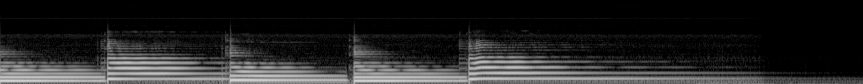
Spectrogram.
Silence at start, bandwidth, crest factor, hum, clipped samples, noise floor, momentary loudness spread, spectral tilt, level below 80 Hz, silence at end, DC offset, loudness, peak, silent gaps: 0 s; 9.2 kHz; 12 dB; 50 Hz at -35 dBFS; under 0.1%; -50 dBFS; 17 LU; -10 dB/octave; -44 dBFS; 1.05 s; 0.2%; -17 LUFS; -6 dBFS; none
